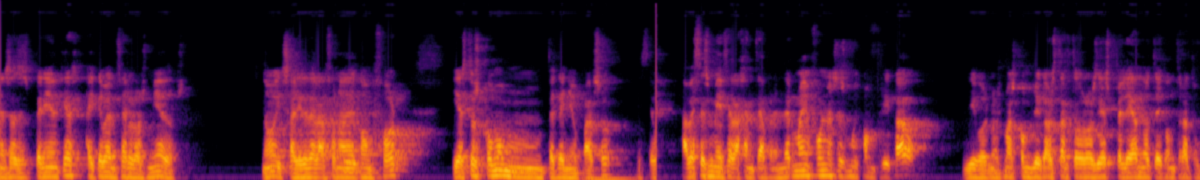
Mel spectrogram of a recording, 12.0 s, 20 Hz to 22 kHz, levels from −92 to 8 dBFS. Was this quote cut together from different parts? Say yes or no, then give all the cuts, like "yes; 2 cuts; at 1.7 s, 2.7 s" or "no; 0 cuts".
yes; 1 cut; at 6.5 s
